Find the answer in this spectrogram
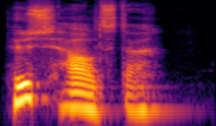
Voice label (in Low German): "Hüßhaelster", kaevels platt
